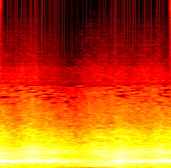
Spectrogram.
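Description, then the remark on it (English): A big crowd in a basketball arena roars and cheers at statements by the president in a loud, unbroken wall of noise that holds steady for under two seconds, with no single voice standing out. “And those kind of statements gets the crowd fired up.”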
